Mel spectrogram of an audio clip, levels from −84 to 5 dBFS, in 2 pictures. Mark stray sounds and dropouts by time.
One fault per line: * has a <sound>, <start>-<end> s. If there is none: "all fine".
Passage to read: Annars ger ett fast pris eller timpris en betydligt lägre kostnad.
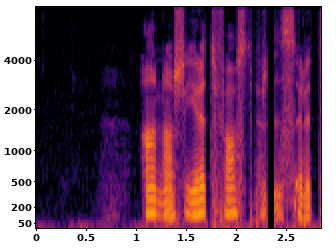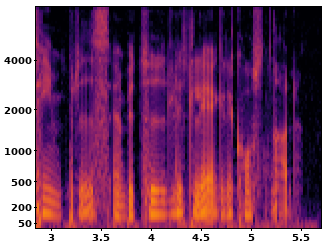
* has a dropout, 2.3-2.4 s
